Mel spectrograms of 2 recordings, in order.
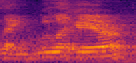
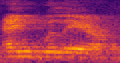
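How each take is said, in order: First: The name is said as two separate words. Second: The name is said as one blended word. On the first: The speaker calls it wrong. "I thought it was Anguilla Air" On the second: The speaker calls it right. "the correct uh, pronunciation"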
